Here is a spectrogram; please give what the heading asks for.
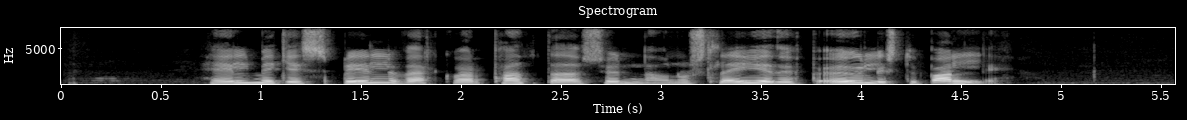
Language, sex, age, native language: Icelandic, female, 40-49, Icelandic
